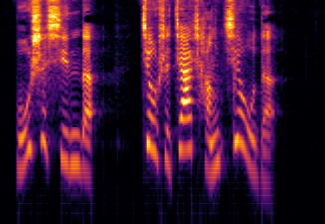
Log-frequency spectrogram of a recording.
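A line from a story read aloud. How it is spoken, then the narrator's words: Laughing. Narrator (Chinese): 晴雯笑道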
